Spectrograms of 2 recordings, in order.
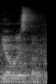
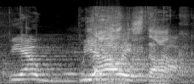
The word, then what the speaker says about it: Białystok: How do you pronounce this town, the name? Białystok.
